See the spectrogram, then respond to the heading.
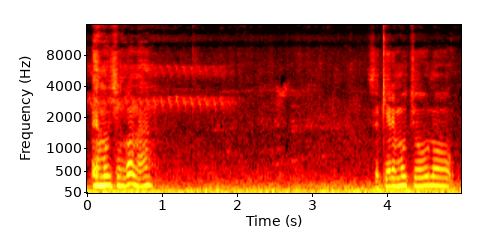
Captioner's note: birds chirping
